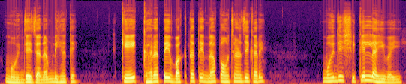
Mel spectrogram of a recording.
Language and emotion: Sindhi, sad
